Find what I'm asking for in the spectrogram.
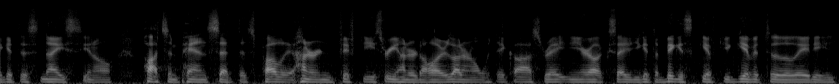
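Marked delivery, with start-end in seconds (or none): none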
